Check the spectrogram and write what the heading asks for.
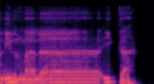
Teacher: ketika wakaf pada kata ini ya tidak boleh dibaca Lil malaikati atau Lil malaikat ya tapi dibaca dengan ha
